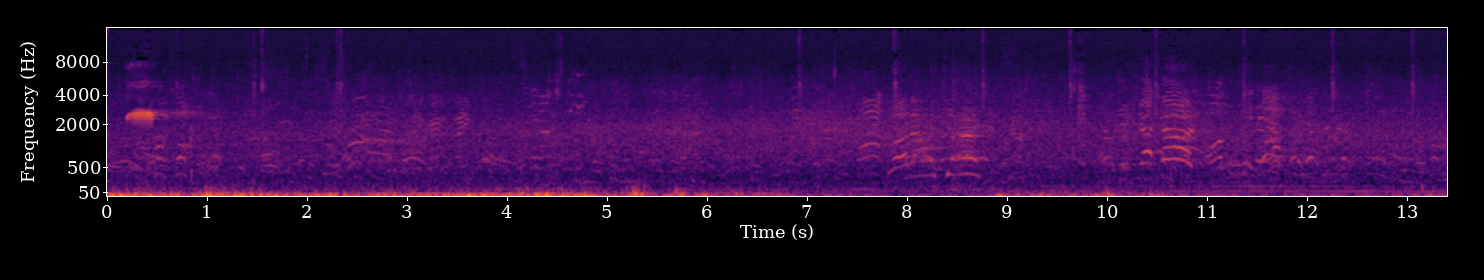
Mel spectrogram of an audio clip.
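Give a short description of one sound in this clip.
Young men shout to each other from across an open field.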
